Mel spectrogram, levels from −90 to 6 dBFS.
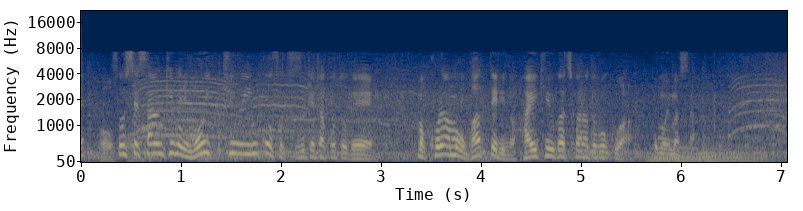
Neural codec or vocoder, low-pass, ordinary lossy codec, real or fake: none; 7.2 kHz; none; real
